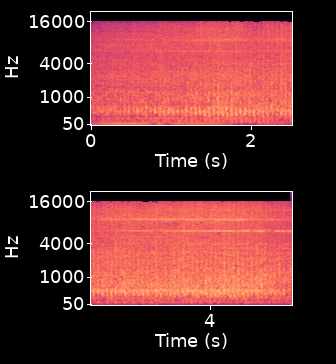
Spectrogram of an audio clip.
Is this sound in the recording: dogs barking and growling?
no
